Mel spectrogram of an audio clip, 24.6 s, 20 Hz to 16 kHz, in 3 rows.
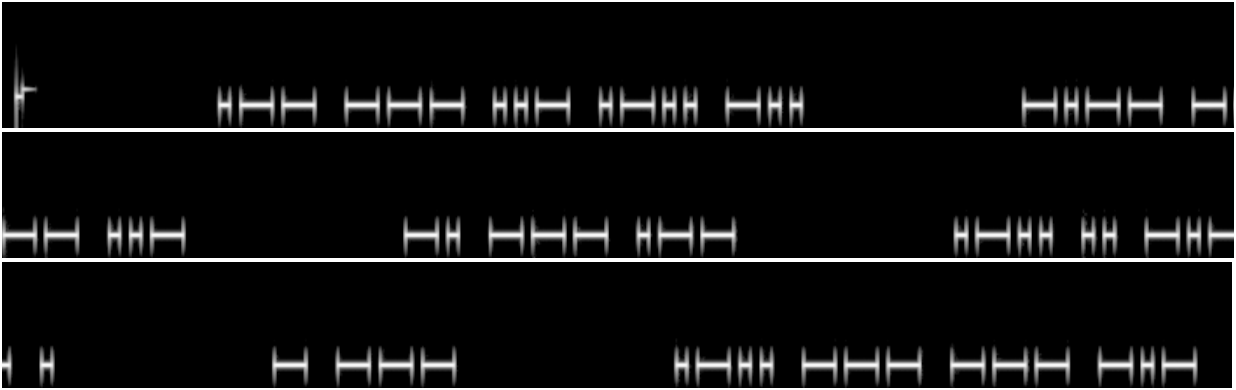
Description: Morse code, heard as a keyed tone, about 17 wpm, 700 Hz. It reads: WOULD YOU NOW LIKE TO LOOK
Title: 3x Word-Spacing - Sentences from Top 200 Words - 17wpm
